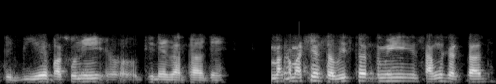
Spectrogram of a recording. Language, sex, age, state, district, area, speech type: Goan Konkani, male, 45-60, Goa, Bardez, urban, conversation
